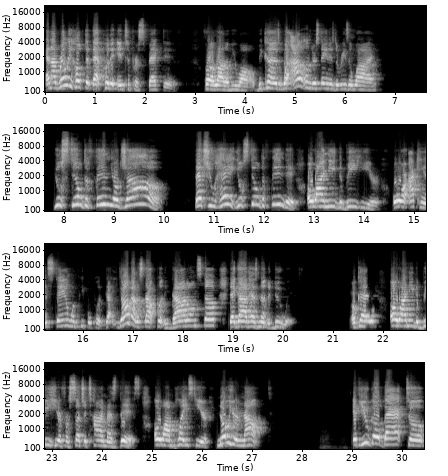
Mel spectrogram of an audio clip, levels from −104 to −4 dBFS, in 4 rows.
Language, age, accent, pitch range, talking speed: English, 30-49, American, 230-360 Hz, 175 wpm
